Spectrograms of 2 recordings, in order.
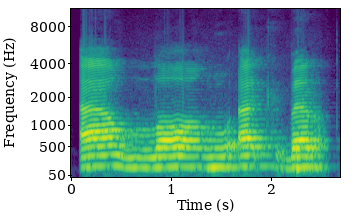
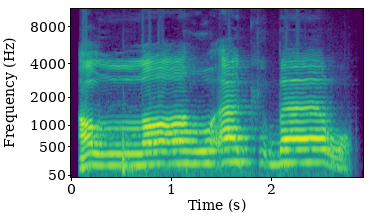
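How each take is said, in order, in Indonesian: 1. Vokal pembuka dipanjangkan. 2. Vokal pada suku kata terakhir dipanjangkan. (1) "Allahnya A-nya panjang" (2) "tambah panjang baknya"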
